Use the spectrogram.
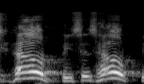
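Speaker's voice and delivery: high, loud calls of help; hanging climber begs God for help, high and loud; mock cry for help. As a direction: plead upward, hammed-up.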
